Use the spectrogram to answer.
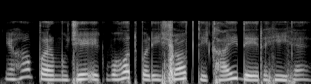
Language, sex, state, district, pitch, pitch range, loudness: Hindi, female, Himachal Pradesh, Shimla, 220 Hz, 210-245 Hz, -16 LUFS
